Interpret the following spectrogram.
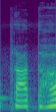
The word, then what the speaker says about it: प्रातः: इसके उच्चारण में हल्की सी जो ह की ध्वनि होती है, जब हम विसर्ग का उच्चारण करेंगे तो हमें आवाज़ जो है वो ह के रूप में आएगी। जैसे प्रातः को प्रातः उच्चारित किया जाता है।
